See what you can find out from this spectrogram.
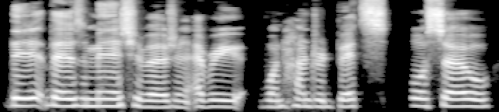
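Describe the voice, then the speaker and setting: A woman's voice: medium pitch, little pitch movement, normal speed, darkish tone, clean tone, no echo, clean studio sound. A woman from New England chatting casually on a livestream in a put-on British accent, rambling in a chatty, giggly way. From New England, United States. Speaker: live streamer. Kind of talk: casual livestream chat with viewers.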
